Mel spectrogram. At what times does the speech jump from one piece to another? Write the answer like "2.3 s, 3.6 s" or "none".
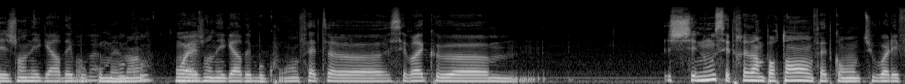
none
